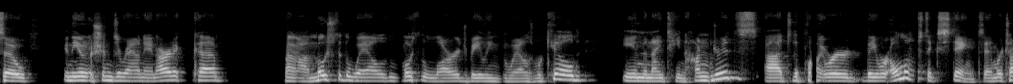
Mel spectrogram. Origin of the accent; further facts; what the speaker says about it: New York, United States; So as a kid, I grew up in New York City, one of the suburbs of New York City.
